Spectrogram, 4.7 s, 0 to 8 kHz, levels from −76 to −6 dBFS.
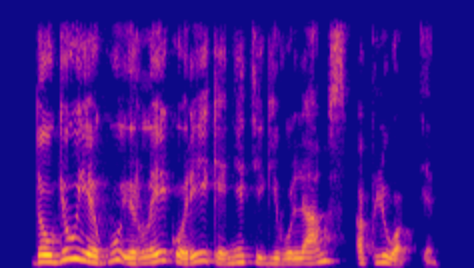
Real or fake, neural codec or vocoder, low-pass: fake; codec, 16 kHz, 16 kbps, FunCodec, trained on Chinese and English, 50 frames a second; 7.2 kHz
